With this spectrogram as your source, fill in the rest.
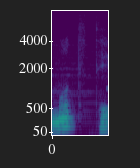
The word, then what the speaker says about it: মধ্যে: প্রমিত রূপ হবে মধ্যে এবং উচ্চারণটা হবে দেখো ময়কার দয় হসন থ আছে এবং ধকার মানে মধ্যে উচ্চারণটা লিখে দেওয়া আছে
